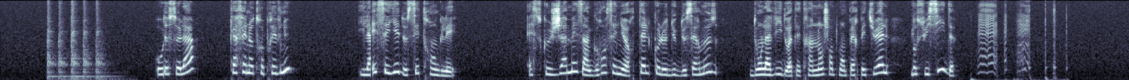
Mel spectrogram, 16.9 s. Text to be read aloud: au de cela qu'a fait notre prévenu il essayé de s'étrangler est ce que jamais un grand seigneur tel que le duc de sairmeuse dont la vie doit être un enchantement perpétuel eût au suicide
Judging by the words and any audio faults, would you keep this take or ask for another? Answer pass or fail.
fail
